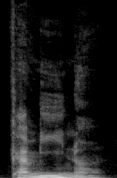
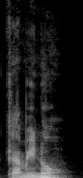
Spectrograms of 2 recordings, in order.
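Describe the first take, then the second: First: The stress is on the middle syllable. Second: The stress is on the final syllable. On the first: A path or a road. "we stress the syllable before last" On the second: He walked. "if we place an accent on the O"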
